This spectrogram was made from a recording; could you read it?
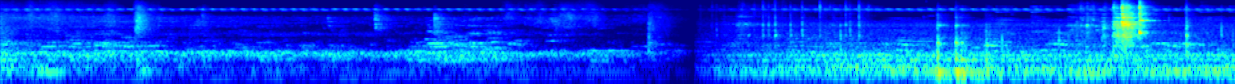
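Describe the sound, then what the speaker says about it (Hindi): Metal utensils and a pan clink and scrape softly while apple jam is strained into the pan, with scattered light taps, a brief pause, and a sharper clatter near the end over a steady kitchen hum. "उसी पैन में दोबारा मैं इसके अंदर ना इसको छान देती हूँ।"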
